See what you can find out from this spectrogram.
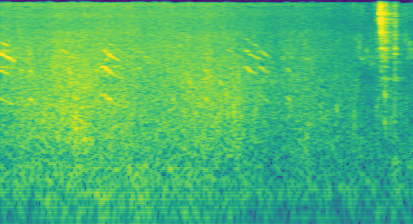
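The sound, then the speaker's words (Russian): Sea waves wash steadily ashore in a broad, hissing roar that swells and eases slightly, with a faint brief splash near the end and no voices. “Чекан задумчиво смотрит на море.”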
